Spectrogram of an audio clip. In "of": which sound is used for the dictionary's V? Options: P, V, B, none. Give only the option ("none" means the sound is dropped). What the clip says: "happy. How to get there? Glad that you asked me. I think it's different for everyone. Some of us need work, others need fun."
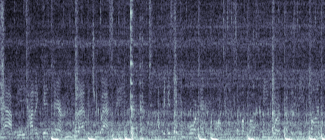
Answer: P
